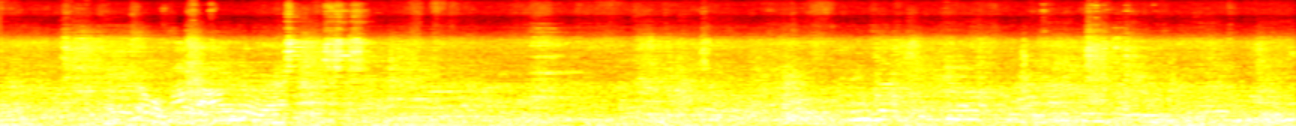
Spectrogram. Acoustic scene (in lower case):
crowded indoor space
